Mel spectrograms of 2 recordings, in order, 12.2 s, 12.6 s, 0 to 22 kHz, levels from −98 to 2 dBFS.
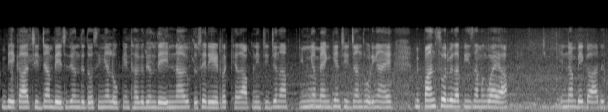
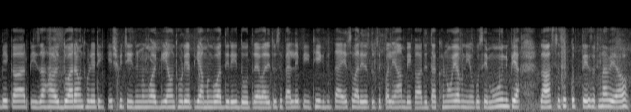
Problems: none marked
